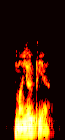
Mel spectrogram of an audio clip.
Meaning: A disorder of the vision where distant objects appear blurred because the eye focuses their images in front of the retina instead of on it
- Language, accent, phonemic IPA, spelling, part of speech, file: English, Southern England, /maɪˈəʊ.pɪ.ə/, myopia, noun, LL-Q1860 (eng)-myopia.wav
